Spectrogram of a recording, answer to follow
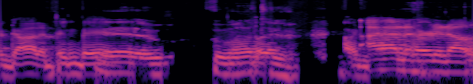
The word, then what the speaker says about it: Uatu: It's Uatu. Okay, that's what I got it. Bing bang. Yeah, Uatu.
